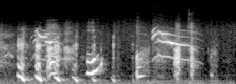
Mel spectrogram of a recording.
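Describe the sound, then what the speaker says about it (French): A cat meows repeatedly in a quick series of short, rising and falling cries, some drawn out into a plaintive wail, fairly close and clear with no talk over it. "C'est le chat qui miaule."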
